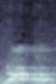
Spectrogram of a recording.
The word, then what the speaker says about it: nona: Octa is 8, and nona or nana is 9. I've heard both pronunciations.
